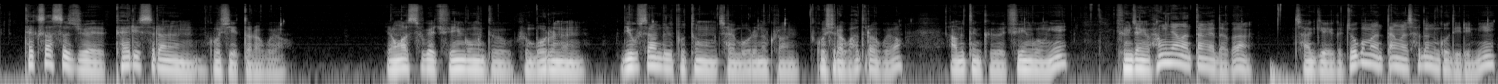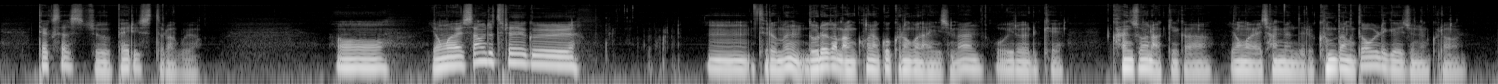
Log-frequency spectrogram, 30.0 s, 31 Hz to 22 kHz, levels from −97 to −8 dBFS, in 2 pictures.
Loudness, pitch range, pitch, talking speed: -30 LUFS, 85-110 Hz, 95 Hz, 310 characters per minute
